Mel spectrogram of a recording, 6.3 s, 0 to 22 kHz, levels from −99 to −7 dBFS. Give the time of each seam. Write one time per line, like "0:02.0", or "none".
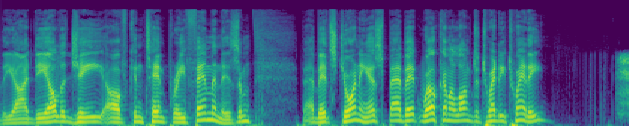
none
